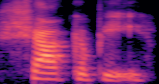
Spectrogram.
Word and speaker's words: Shakopee: Uh, it is pronounced Shakape. Shakape.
